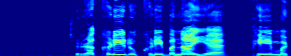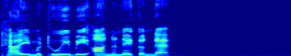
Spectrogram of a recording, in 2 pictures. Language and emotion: Dogri, neutral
